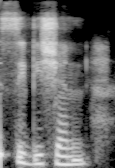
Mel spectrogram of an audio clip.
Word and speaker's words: sedition: टी आई ओ एन इसे हम pronounce करेंगे सीडी श इसका इंग्लिश डेफिनेशन है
